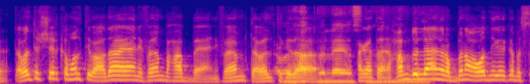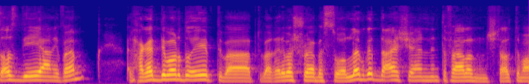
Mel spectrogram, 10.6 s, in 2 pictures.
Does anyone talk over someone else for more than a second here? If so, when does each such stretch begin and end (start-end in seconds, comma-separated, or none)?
2.7-4.3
